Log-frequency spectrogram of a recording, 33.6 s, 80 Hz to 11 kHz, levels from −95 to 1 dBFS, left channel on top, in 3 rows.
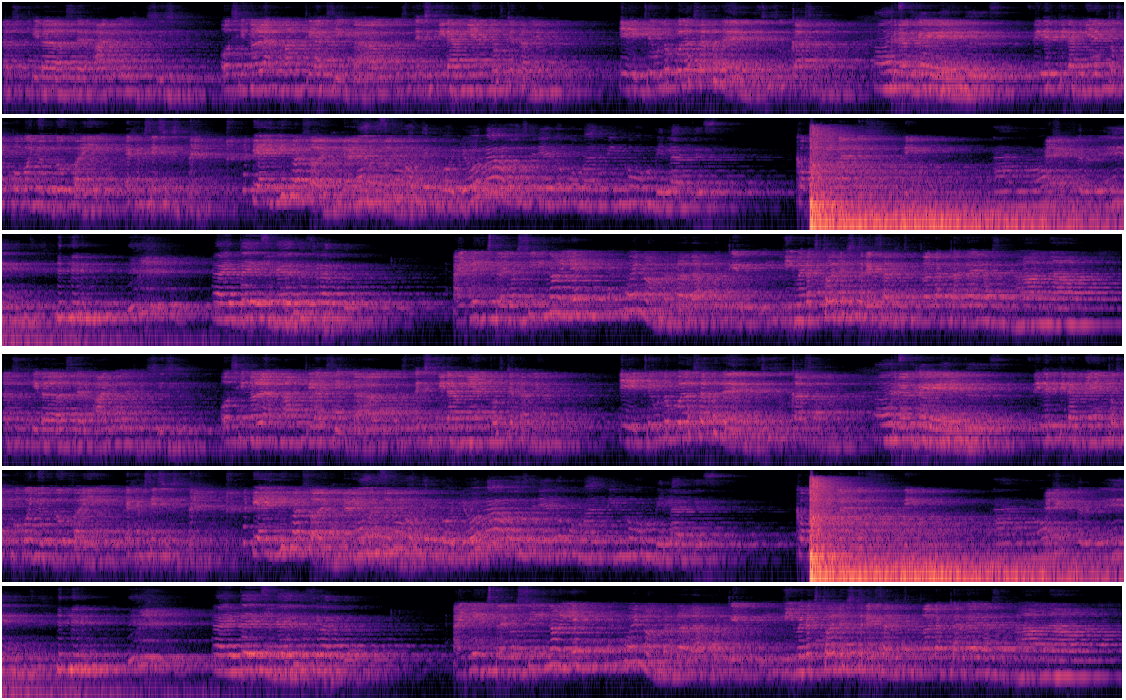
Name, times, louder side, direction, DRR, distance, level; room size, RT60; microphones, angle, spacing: voice 1, 0.0-1.8 2.2-5.5 6.2-7.6 7.9-9.7 10.3-15.2 19.2-20.4 21.6-21.9 23.8-24.2 25.0-25.2 26.9-33.2, equal, 5° right, -12 dB, 4.7 m, -43 dB
voice 2, 8.7-9.9 14.7-18.2 21.1-21.7 22.0-23.3 23.7-24.2 24.5-26.0, equal, 10° left, -5 dB, 4.8 m, -44 dB
sound 1, 19.3-22.7 23.0-23.1, right 2 dB, 30° right, 0.7 m, -33 dB
17.5 x 16.5 x 9.4 m, 2.6 s
head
